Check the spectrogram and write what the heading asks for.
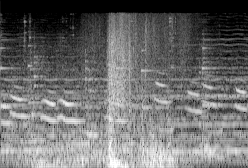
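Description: Cartoon background music with a run of short falling notes, and a sudden crash about a second in.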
